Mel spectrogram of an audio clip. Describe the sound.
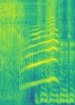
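A voice imitates the cartoon character Shaggy's fart, which ends in a 'meep' when Daphne startles him: a low, buzzy sputter with a short rising squeaky tone, loud, lasting about a second with no other sounds around it.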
